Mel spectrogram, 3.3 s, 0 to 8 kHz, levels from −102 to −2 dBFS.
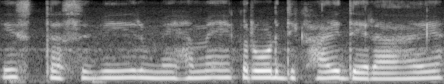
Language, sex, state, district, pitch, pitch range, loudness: Hindi, female, Uttar Pradesh, Saharanpur, 235 Hz, 225-245 Hz, -15 LUFS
